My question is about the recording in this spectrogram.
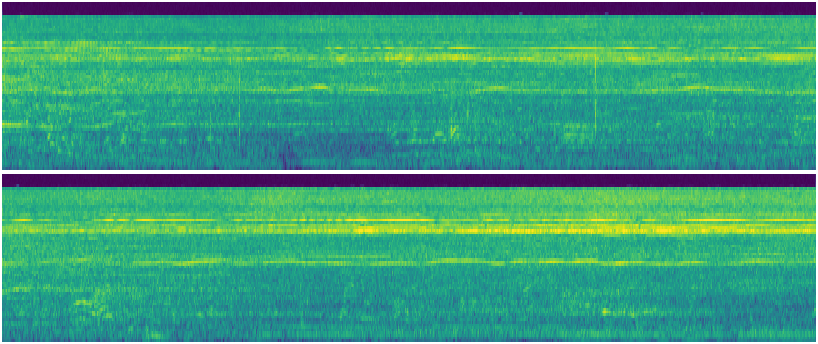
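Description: Small electric motor and propeller of an indoor foam RC plane, a HobbyKing Volador, whining steadily in flight, its pitch wavering slightly with throttle. A low steady hum runs underneath.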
